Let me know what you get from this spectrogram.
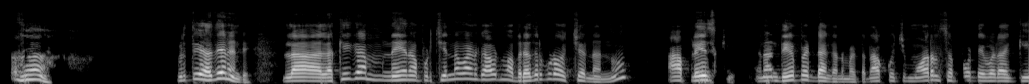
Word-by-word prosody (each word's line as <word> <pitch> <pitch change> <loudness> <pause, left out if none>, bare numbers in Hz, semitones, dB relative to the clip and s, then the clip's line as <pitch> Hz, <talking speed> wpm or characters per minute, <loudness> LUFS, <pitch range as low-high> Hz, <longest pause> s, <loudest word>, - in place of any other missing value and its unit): ఆహా! 220 +3 +3 1.4
వృత్తి 220 +7 -4
అదేనండి. 205 - +4 0.4
ల - - +5 0.3
లక్కీగా 255 - 0 0.3
నేనప్పుడు 200 -2 0
చిన్నవాడిని 245 +3 -1
గాబట్టి 225 +1 0
మా - - 0
బ్రదర్ 200 +7 +1
గూడా 240 -1 0
ఒచ్చాడు 175 -5 -6
నన్ను. 120 - -7 0.6
ఆ - - +2
ప్లేస్‌కి. 195 +1 +3 0.3
నన్ను 175 0 -2
దిగపెట్టడానికన్నమాట. 160 - -1
నాకు 160 - -2
కొంచెం 160 -1 -13
మోరల్ 185 +4 -1
సపోర్ట్ 180 +1 -9
ఇవ్వడానికి, 160 -1 -3
190 Hz, 130 wpm, -21 LUFS, 165-220 Hz, 1.4 s, ల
